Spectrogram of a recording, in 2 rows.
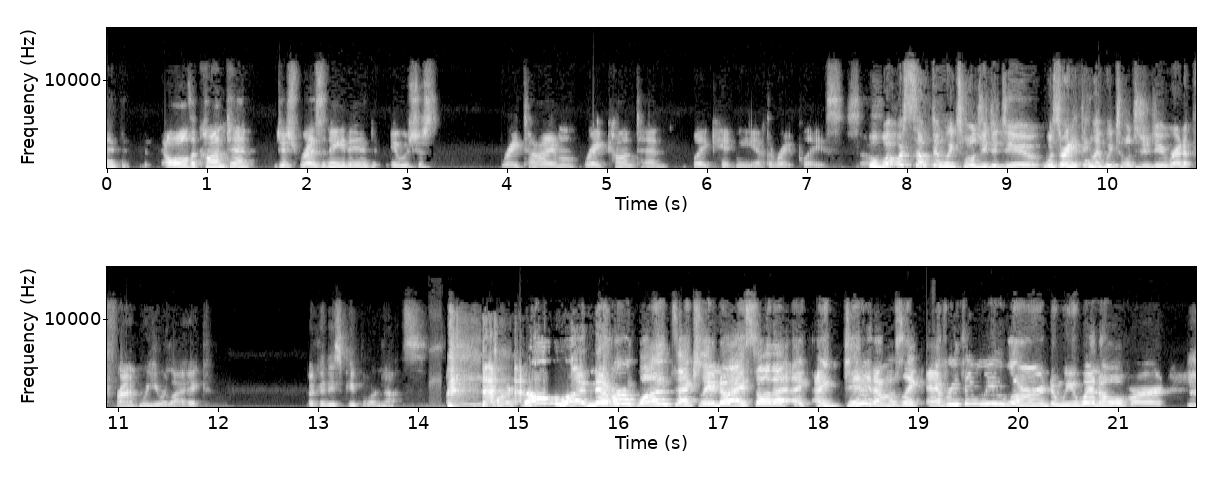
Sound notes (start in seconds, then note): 14.6 laughs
